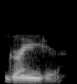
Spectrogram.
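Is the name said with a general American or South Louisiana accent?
general American. The name is said with a general American accent.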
